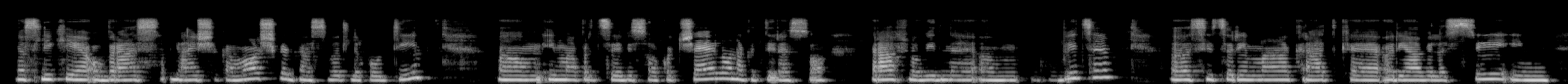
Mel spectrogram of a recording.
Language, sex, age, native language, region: Slovenian, female, 18-29, Slovenian, Southeast Slovenia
